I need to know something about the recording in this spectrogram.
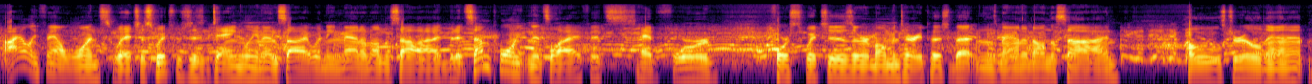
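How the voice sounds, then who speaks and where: A man giving a casual, unscripted hobbyist demonstration, talking in a halting, rambling, matter-of-fact way. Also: fairly low pitch, a loud crowd. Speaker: radio hobbyist demonstrating a repaired CB radio.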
